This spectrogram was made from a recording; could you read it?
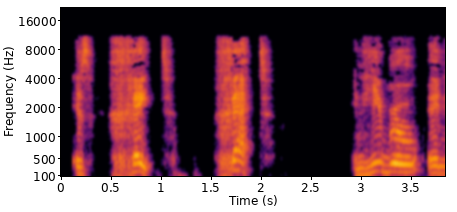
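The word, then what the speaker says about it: chet (חטא): Spelled with three letters. Ches, tes, aleph. An aleph at the end is not pronounced. You put two dots under the chet and it's pronounced chet, period.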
